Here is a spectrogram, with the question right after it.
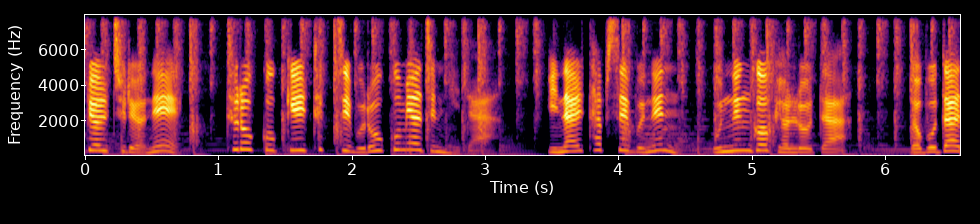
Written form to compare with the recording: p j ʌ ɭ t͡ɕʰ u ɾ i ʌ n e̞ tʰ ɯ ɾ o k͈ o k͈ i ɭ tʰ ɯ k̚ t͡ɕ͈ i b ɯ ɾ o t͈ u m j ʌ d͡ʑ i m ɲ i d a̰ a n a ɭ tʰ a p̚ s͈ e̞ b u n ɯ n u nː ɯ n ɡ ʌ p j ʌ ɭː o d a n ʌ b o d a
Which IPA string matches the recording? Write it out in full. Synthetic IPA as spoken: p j ʌ ɭ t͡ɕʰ u ɾ j ʌ n e̞ tʰ ɯ ɾ o k͈ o k͈ i ɭ tʰ ɯ k̚ t͡ɕ͈ i b ɯ ɾ o k͈ u m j ʌ d͡ʑ i m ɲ i d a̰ i n a ɭ tʰ a p̚ s͈ e̞ b u n ɯ n u nː ɯ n ɡ ʌ p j ʌ ɭː o d a n ʌ b o d a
